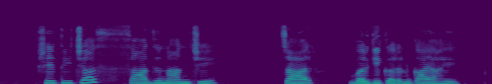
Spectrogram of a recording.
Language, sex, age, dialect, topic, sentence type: Marathi, female, 18-24, Standard Marathi, agriculture, question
